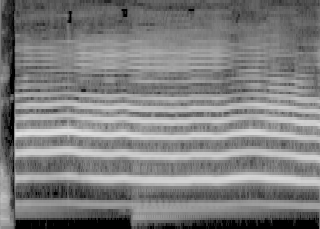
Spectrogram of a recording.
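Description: A man crying in one long, unbroken wail, held at nearly the same pitch.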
